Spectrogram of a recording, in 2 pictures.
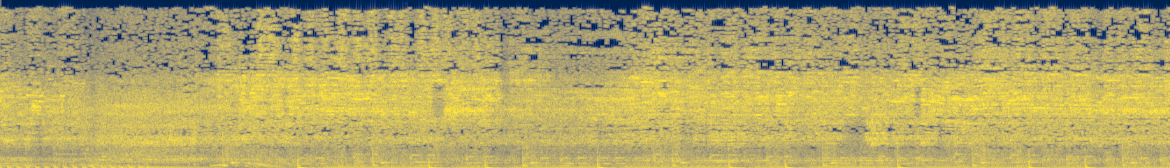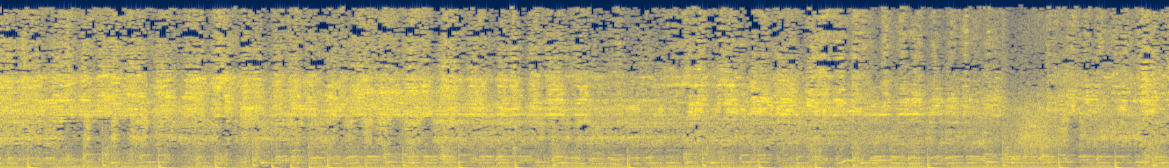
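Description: Handheld angle grinder running its disc along the welded seams of a steel box frame, a steady high grinding hiss of disc on metal. Background music with a steady beat and bass line plays throughout.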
